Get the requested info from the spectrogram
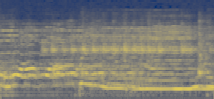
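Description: A Taiwanese opera (koa-a-hi) singer singing through a handheld microphone and PA over amplified instrumental accompaniment. The voice slides between notes in the first part, then holds one long steady note near the end.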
